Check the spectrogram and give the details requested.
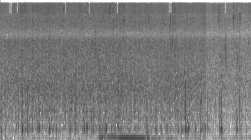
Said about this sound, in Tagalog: Muulan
